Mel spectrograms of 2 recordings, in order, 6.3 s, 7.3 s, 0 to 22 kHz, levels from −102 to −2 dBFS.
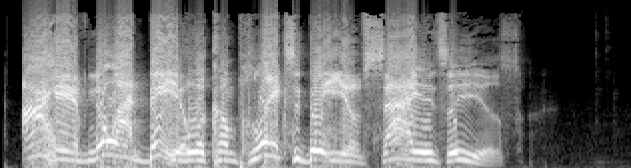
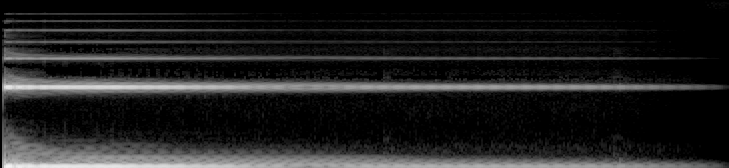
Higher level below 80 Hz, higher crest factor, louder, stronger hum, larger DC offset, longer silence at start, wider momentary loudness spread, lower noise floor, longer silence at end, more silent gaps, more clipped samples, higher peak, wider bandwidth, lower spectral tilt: second, -34 dBFS vs -22 dBFS; second, 8 dB vs 20 dB; first, -5 LUFS vs -16 LUFS; neither; neither; first, 0.2 s vs 0 s; second, 6 LU vs 25 LU; first, -72 dBFS vs -60 dBFS; about the same, 1.35 s vs 1.4 s; neither; first, 4% vs under 0.1%; about the same, 0 dBFS vs 0 dBFS; first, over 20 kHz vs 5.8 kHz; second, -3 dB/octave vs -5 dB/octave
